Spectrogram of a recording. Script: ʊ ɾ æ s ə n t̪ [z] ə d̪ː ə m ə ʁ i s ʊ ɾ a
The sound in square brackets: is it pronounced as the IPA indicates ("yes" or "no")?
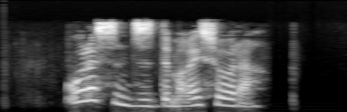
yes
